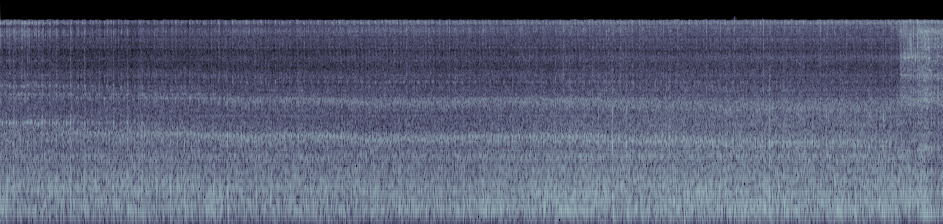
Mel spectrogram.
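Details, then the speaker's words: Lathe boring the nose of a bullet mold on the final pass: thin, steady, high squeal over the lathe hum that grows as the cutter radius engages more of the part; the long cutter overhang causes chatter. "Is that radius on that cutter starts to engage more of the part, it picks up more of the squeal. But it is hanging out there quite a ways."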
